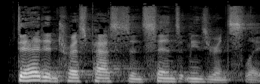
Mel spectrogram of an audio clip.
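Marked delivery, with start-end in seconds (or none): none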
